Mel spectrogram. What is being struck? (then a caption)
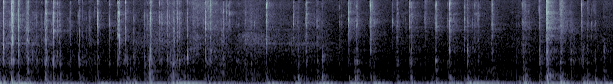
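Plastic computer keyboard on a stone surface. Fingertips and nails type on a white plastic Logitech keyboard resting on marble. The sound is a steady, rapid stream of short, sharp key clicks with bright ticks over a low, dull thump. Each press stops almost at once.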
